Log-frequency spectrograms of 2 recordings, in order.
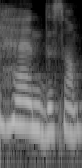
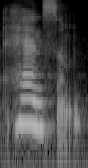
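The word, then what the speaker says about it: handsome: هي وسيم هانسم ما بقولش هاندسم لا هانسم هانسم ساندوتش ايوه الكلمه اللي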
